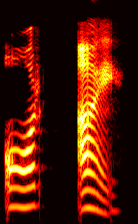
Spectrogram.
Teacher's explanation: Or is unaccented, I is accented. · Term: iambic feat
